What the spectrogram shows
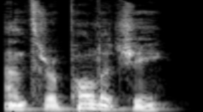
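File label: "anthropology", English, British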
